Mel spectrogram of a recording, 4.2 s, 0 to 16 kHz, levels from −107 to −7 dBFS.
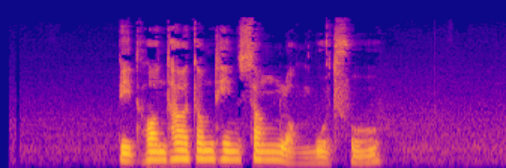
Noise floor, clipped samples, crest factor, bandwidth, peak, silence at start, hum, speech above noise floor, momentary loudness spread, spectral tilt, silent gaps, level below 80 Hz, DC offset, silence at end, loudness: -63 dBFS; under 0.1%; 22 dB; 11 kHz; -6 dBFS; 1 s; none; 38 dB; 10 LU; -6 dB/octave; none; -62 dBFS; under 0.1%; 1.05 s; -26 LUFS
